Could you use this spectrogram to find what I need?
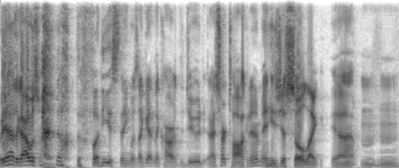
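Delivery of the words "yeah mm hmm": put-on flat monotone, quieter. Retelling how the driver answered small talk, imitating his monotone. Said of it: "like so monotone".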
